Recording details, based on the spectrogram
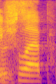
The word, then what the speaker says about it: schlep: I got a redneck to say schlep.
